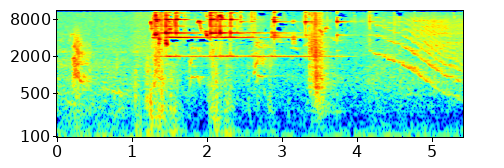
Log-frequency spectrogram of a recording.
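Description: Film sound effects at an iron gate: several short sharp cries, a metallic bell-like ringing that starts about a second in and lasts a couple of seconds, and a long falling squeal near the end.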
